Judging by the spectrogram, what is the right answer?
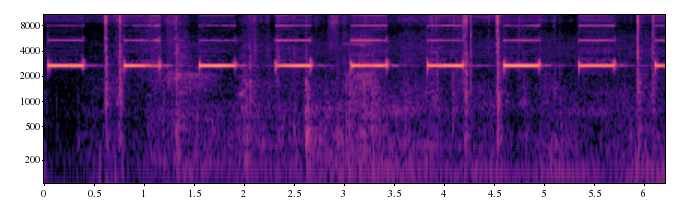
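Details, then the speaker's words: Dixie Chopper Silver Eagle 2750 mower with Generac engine: steady high beeps about one a second at key-on from the oil pressure/temperature sensor, replaced two days earlier. Normal low-oil warning beep. "that makes it beep when the key turns on and eventually over time it will ground out by itself it's normal and just you'll hear continued beat that's how you'll know you need to replace it"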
